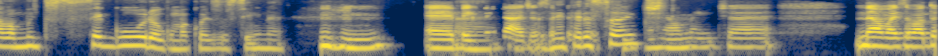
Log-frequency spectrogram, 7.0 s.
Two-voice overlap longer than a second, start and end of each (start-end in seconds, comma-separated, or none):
3.4-5.0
